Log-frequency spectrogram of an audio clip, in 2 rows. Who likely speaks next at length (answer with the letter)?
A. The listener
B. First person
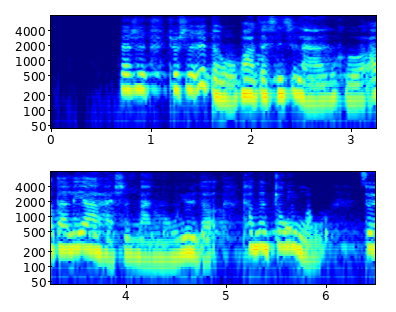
B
